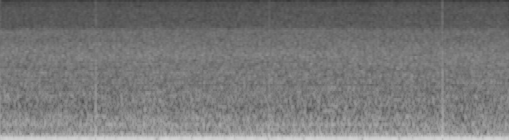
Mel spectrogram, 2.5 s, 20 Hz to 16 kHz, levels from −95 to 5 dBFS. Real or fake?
fake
